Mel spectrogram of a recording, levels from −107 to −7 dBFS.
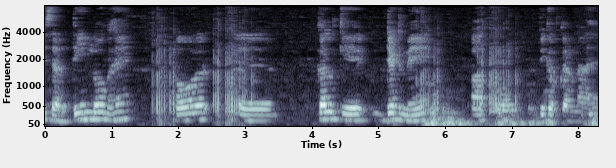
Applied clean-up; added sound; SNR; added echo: classical method WPE with log-MMSE.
